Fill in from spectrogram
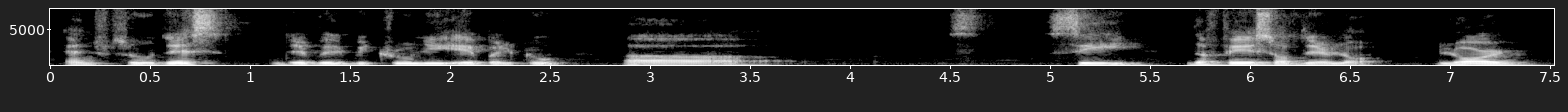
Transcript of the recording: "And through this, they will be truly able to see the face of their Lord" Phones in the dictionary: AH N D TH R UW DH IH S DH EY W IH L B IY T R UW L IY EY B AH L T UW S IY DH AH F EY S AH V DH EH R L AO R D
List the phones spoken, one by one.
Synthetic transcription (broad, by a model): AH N D T R UW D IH S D EY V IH L B IY T R UW L IY EY B AH L T UW S IY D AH F EY S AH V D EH R L AO R D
